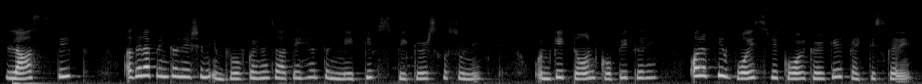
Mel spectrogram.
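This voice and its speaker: High-pitched woman teaching in Hindi. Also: moderate pace, lo-fi sound. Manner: explanatory, mixes English terms into Hindi. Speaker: English literature teacher. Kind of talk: scripted educational narration.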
